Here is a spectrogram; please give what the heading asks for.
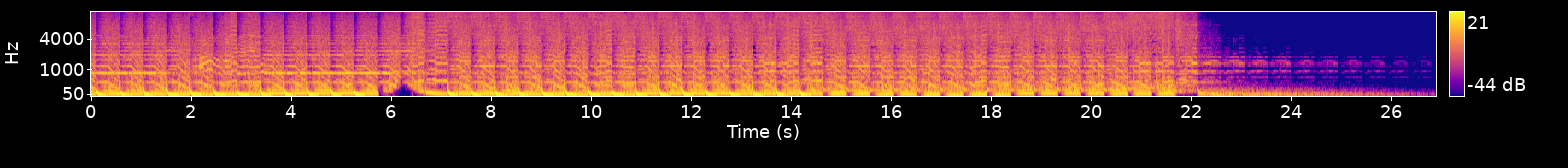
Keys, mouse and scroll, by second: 1.1-1.5 scroll down 2, 1.5 scroll up 1, 1.6-2.8 scroll down 1, 2.9-6.3 drag, 6.3 Tab, 8.3 Tab, 8.8 click, 9.4-10.0 scroll down 4, 10.4 click, 11.3 scroll down 2, 11.5-13.3 middle drag, 13.3-14.7 scroll up 9, 14.7 Tab, 15.9 click, 17.0 shift+click, 17.5 x, 18.6 Tab, 19.6-20.6 scroll down 14, 24.0 Tab, 24.4 Tab, 25.1 a, 26.0 a, 26.7 Tab.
